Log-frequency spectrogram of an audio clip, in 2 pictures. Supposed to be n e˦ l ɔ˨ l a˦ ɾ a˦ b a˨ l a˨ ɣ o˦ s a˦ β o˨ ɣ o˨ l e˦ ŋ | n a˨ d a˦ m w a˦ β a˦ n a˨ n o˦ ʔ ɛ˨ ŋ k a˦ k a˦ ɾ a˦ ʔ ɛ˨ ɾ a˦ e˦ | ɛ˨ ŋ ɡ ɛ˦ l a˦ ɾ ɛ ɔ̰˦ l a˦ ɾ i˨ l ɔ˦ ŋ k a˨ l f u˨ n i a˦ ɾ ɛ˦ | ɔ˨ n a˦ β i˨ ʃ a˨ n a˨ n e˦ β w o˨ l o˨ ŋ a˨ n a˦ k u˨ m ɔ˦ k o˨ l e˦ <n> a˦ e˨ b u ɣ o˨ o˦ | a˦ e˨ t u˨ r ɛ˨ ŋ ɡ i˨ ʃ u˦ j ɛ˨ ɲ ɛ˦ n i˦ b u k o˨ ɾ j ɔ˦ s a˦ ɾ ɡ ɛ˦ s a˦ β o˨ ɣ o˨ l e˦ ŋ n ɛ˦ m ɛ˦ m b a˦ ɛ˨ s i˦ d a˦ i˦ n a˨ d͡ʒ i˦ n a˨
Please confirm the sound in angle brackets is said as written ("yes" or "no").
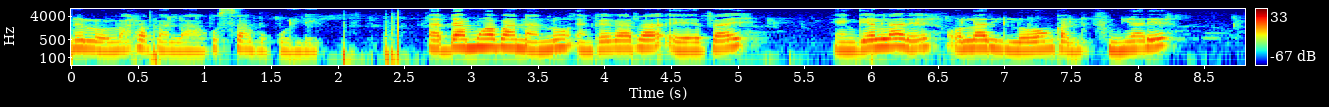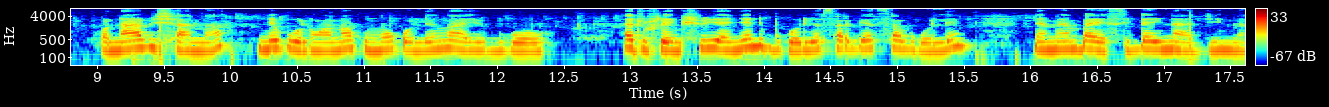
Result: no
